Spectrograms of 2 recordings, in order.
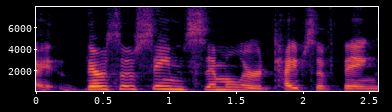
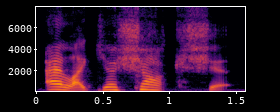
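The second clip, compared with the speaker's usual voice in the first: imitated Aussie accent, r's dropped; Australian accent. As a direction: mimic an Australian woman's "shark shirt". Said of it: "that's my Australian".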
